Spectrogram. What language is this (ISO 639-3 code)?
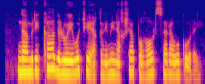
pus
